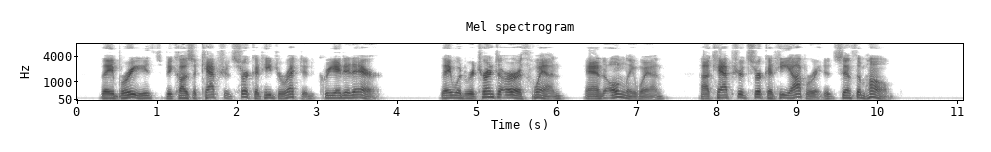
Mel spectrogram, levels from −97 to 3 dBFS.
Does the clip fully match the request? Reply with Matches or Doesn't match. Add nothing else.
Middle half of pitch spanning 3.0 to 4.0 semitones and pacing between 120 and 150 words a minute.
Doesn't match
